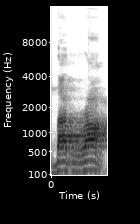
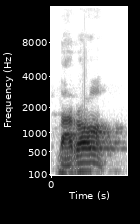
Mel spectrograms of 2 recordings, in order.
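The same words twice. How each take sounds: First: The r sound is held long, doubled. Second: The r sound is short, single.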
